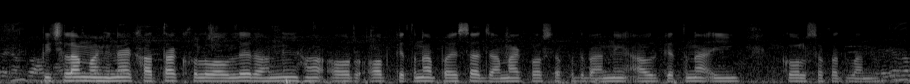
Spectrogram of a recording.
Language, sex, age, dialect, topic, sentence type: Bhojpuri, male, 18-24, Southern / Standard, banking, question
